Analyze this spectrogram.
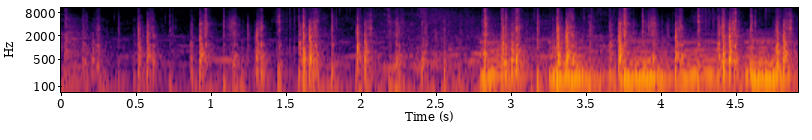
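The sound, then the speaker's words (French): A wobbly wooden stool rocks on a hard floor, its legs knocking down in a quick, uneven series of hollow clacks that grow denser and louder toward the end. “Simplement, il est quand même un poil bancal. Hein? Vous avez pu constater la bancalitude du tabouret.”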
